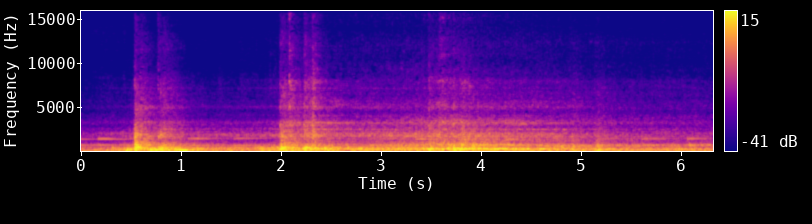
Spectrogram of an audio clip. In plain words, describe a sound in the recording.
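A diesel railcar rolls past.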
